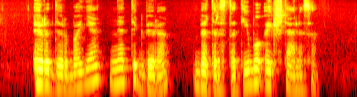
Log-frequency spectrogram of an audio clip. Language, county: Lithuanian, Šiauliai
